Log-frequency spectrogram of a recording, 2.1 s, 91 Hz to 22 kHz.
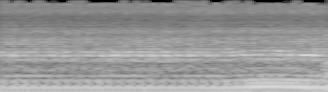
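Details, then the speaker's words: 2004-2008 Acura TSX K24A2 petrol engine idling unevenly, speed and loudness swelling briefly: surge with quick suction sound from vacuum leak at manifold gaskets; ignition timing dropped to -2 during surges; idle control valve already cleaned. "which was a vacuum leak you could hear the motor have you can hear the vacuum leak actually and it would be more of like a a like a quick suction you can hear the engine surge"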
